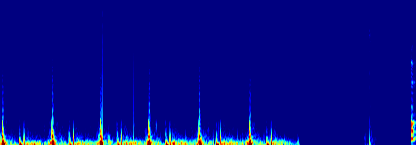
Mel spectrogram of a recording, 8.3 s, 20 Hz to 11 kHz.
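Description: Regular heartbeat near 60 a minute with a low rumbling murmur filling the gaps between beats, typical of mitral stenosis.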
